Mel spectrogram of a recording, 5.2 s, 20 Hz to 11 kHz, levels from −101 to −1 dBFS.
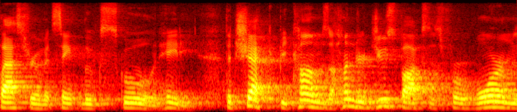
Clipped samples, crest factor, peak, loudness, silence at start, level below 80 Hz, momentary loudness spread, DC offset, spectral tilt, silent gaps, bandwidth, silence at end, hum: under 0.1%; 20 dB; -4 dBFS; -25 LUFS; 0 s; -88 dBFS; 11 LU; under 0.1%; -5 dB/octave; none; 10.5 kHz; 0 s; none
